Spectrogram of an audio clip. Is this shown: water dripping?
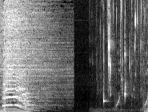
yes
